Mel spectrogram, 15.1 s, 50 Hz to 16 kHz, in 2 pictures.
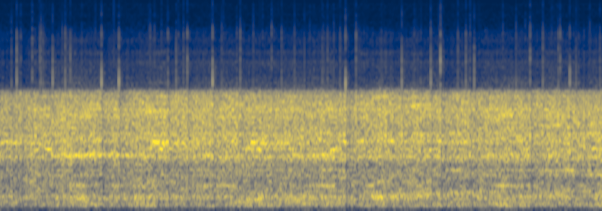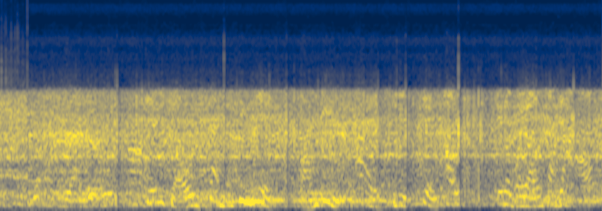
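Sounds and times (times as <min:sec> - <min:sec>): radio hiss: 0:00.0 - 0:15.0
static crackles: 0:00.0 - 0:15.0.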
